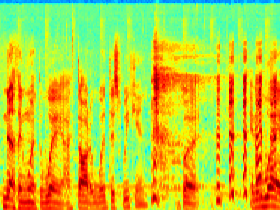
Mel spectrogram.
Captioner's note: laughing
